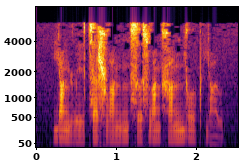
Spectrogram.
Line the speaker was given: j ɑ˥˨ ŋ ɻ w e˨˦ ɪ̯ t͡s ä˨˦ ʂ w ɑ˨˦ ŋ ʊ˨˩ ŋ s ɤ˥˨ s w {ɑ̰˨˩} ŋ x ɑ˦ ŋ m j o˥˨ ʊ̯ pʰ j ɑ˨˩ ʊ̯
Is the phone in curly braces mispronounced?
yes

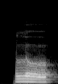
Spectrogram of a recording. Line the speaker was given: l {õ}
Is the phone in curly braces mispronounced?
yes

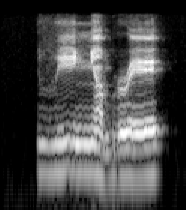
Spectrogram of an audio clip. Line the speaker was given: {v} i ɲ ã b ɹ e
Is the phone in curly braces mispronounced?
no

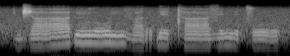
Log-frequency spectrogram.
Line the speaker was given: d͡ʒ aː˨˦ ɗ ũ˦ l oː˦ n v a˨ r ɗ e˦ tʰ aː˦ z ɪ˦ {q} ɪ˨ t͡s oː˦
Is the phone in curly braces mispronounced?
yes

